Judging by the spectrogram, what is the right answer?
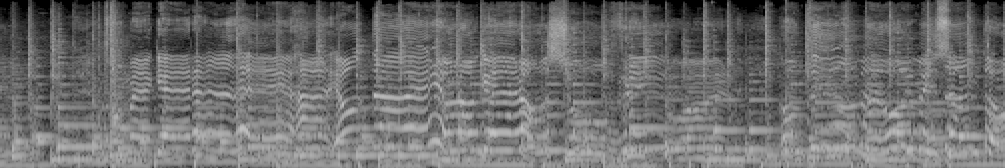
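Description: Live Cuban bolero-son music with piano, bass and hand drums in a steady rhythm, and a woman singing wavering runs over it.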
